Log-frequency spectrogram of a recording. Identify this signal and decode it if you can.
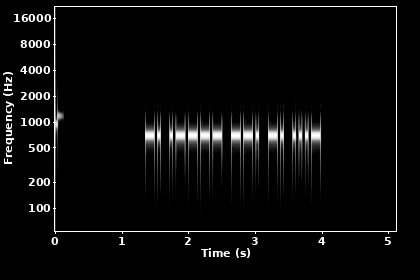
Morse code, heard as a keyed tone, about 26 wpm, 700 Hz. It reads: N1GNV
